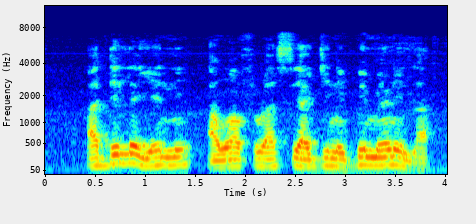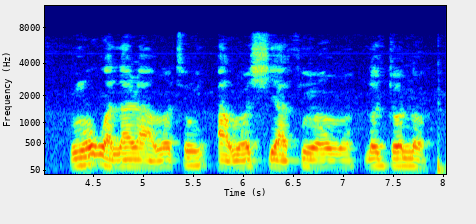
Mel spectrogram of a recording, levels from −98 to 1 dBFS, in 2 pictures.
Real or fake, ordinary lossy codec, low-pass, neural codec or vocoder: real; none; 7.2 kHz; none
